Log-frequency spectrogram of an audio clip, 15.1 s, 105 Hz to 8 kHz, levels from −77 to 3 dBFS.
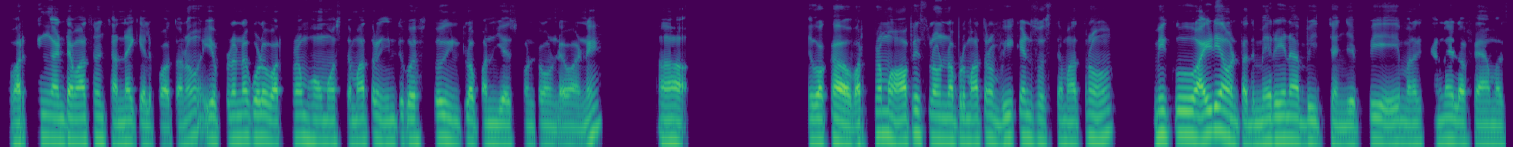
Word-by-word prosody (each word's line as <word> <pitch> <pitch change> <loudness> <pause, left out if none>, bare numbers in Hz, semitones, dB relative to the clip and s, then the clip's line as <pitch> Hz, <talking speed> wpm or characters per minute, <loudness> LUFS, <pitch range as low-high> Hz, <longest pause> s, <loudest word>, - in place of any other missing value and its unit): Working 130 +5 -1
అంటే 125 +1 +2
మాత్రం 125 +2 0
చెన్నైకెళ్ళిపోతాను. 105 +1 -2 0.2
ఎప్పుడన్నా 130 +2 -1
కూడా 135 -1 +4
వర్క్ 115 - -2
ఫ్రమ్ 135 -1 -1
హోమ్ 115 -1 -1
వస్తే 115 - -9
మాత్రం 120 +2 -1
ఇంటికి 120 +2 -3
వస్తూ, 115 +2 -6
ఇంట్లో 115 +1 -1
పని 105 0 -1
జేసుకుంటూ 100 -1 -5
ఉండేవాడిని. 95 - -1 0.7
ఆహ్ 115 -1 +4 1.2
ఇది 120 - 0
ఒక 125 - -2 0.2
వర్క్ 105 0 +1
ఫ్రమ్ 150 -1 +1
ఆఫీస్‌లో 140 0 +1
ఉన్నప్పుడు 125 -1 0
మాత్రం 130 +2 +1
వీకెండ్స్ 130 -1 -2
వస్తే 115 +1 -9
మాత్రం 130 +4 -1 0.6
మీకు 150 0 0 0.3
ఐడియా 170 +1 +5
ఉంటది. 105 -2 -2
మెరీనా 125 +1 +3
బీచ్, 110 -2 -4
అని 95 0 -4
జెప్పి 120 +6 -3 0.3
మనకి 105 +1 -3
చెన్నైలో 115 0 0
ఫేమస్. 100 -1 -2
120 Hz, 150 wpm, -23 LUFS, 105-130 Hz, 1.2 s, ఐడియా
